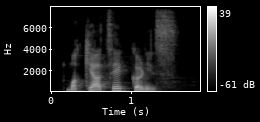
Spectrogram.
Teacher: The K is pronounced short and half along with Y.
